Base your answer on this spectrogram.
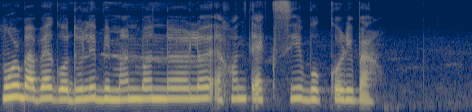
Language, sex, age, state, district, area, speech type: Assamese, female, 18-30, Assam, Darrang, rural, read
